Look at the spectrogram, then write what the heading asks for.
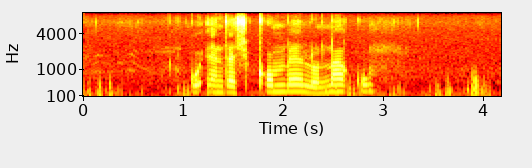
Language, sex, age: Tsonga, male, 21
